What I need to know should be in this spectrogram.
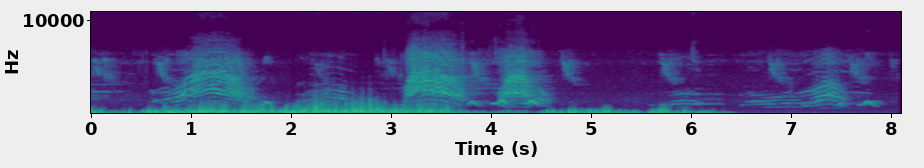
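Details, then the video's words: Two cats, one black and one white, confronting each other high in a tree, threatening rather than fighting: loud drawn-out wavering meows and yowls rise and fall over heavy low rumbling and handling noise, with voices talking nearby. "Two cats are fighting on top of a tree, making a loud meowing noise. They're just threatening"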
